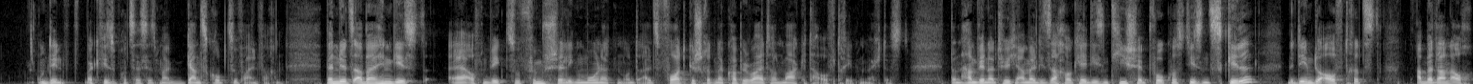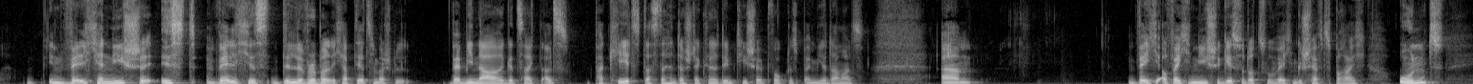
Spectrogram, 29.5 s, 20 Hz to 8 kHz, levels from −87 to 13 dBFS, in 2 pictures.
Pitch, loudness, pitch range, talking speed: 120 Hz, -17 LUFS, 110-135 Hz, 170 wpm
